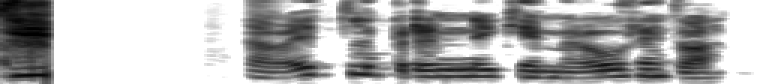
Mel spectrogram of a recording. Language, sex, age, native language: Icelandic, female, 18-19, Icelandic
